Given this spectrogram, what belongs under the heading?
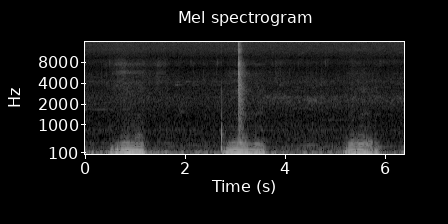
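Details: Sleeping pet cat in a quiet room: three low, buzzing snores about two seconds apart, roughly 26 a minute, with a brief click; cat snoring.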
